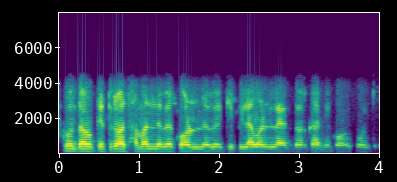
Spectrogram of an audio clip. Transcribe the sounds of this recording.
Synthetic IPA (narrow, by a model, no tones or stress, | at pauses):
kɔnt̪amket̪ɾoasamanːebekɔnnebekipilamaɽilad̪ɔɾkaɾkikɔnkɔnt̪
